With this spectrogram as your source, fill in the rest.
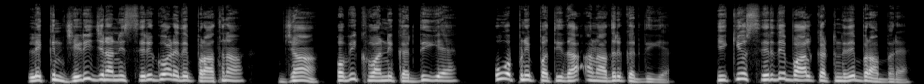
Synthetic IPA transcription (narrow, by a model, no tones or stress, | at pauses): leːkɪnd͡ʒeːɽid͡ʒənãːnisɪɾɡoaːɽeːd̪epɾaːɾt̪ʰna | d͡ʒãːpɐbɪkʰʋaːnikɐɾd̪iːɛː | oːɐpɽ̃epɐt̪id̪aʔɐnaːd̪əɾkɐɾd̪iːɛ̰ː | kikioːsɪɾd̪ebaːlkɐʈned̪ebɐɾaːbəɾɛ̰ː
